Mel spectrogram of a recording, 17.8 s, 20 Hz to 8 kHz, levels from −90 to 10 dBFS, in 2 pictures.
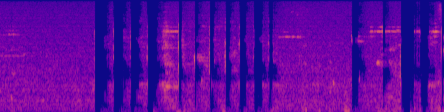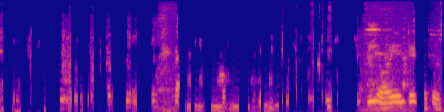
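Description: A second, fainter voice runs under the talker for the whole of the speech, sitting roughly 15 dB below it. This is the other side's voice leaking through: the far end is being played on a loudspeaker and most likely reaching the microphone, with the echo canceller leaving a residue it never fully removes. The band carrying both voices stops at 8 kHz, as the call's microphone processing would have it.

From 1.92 to 3.21 s the room sound falls away for about a second, dropping by about 39 dB before returning. This is background gated by the echo canceller: while the loudspeaker plays, the canceller clamps the microphone hard, taking the ambience with it. The same hole opens from 4.82 to 5.28 s (about 37 dB), from 8.05 to 8.6 s (about 40 dB) and briefly from 11.74 to 11.9 s (about 40 dB).

At 4.21 to 4.25 s the talker's own voice briefly ducks by around 25 dB, and again at 7.16 to 7.2 s by around 15 dB. 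From 8.91 s to the end, the voice repeatedly sinks and breaks up, losing as much as 40 dB over roughly seven seconds in total. This is likely speech suppressed in double talk. Both sides are speaking at once, and the canceller cannot tell the near talker from the loudspeaker echo, so it turns the near talker down too.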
